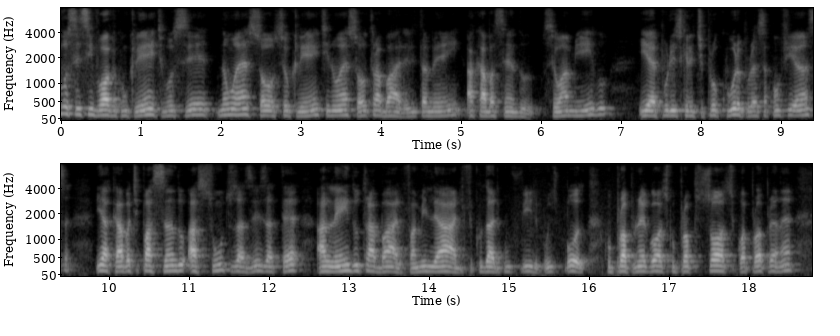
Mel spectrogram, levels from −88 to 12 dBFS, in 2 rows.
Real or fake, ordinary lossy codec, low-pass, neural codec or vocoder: real; none; none; none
